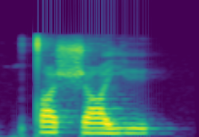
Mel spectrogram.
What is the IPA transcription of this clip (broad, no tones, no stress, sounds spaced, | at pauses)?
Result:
tˤ ʉ ʃ ɑ j i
